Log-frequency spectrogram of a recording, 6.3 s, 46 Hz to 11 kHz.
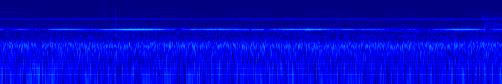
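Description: Creality Ender 2 3D printer running as it homes its axes: a steady high-pitched whine with fainter overtones above it and a soft hum underneath, from its stepper motors and cooling fans.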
